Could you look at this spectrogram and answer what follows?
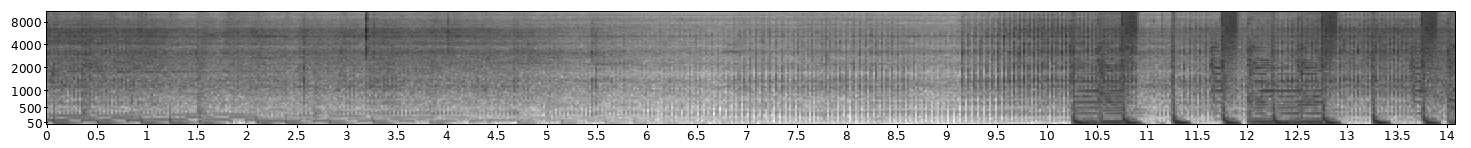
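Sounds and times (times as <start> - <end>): background music: 0.0 - 4.8, 10.3 - 14.0
motorcycle engine running: 0.0 - 14.0.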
